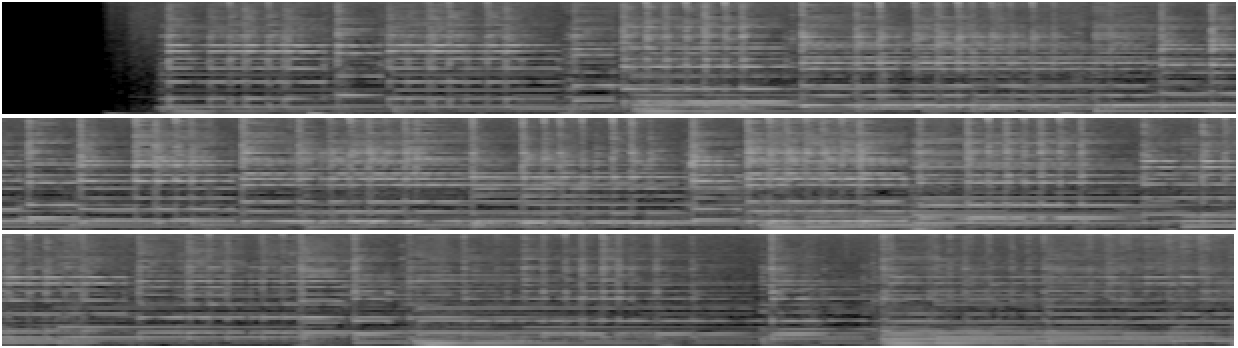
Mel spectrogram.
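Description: Instrumental introduction to an Irish folk song played on plucked string instruments: a picked melody of short notes over changing low bass notes. It starts about half a second in.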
